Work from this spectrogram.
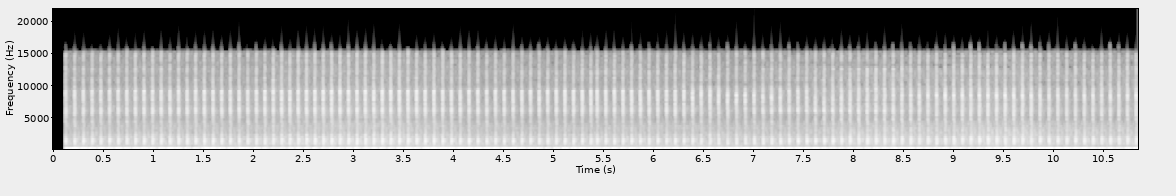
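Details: Mitsubishi Evo 9 at idle: loud, fast rhythmic knocking from the top of the engine, seemingly driver-side intake area of head; noise was rpm-dependent around 4000 rpm, now prevalent at idle.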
